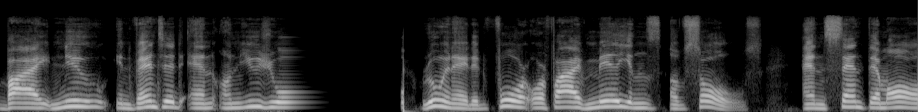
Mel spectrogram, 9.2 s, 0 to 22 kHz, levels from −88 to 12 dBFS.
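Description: A long network dropout, likely cause, runs from 2.83 to 4.06 s: the speech decays into a fading buzz or hiss, then about 0.76 s of silence before audio resumes minus roughly a second. A jitter buffer speed-up follows from 4.14 to 5.51 s, trimming pitch periods so speech runs 13% faster, hurried but same pitch, shedding around 0.2 s.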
